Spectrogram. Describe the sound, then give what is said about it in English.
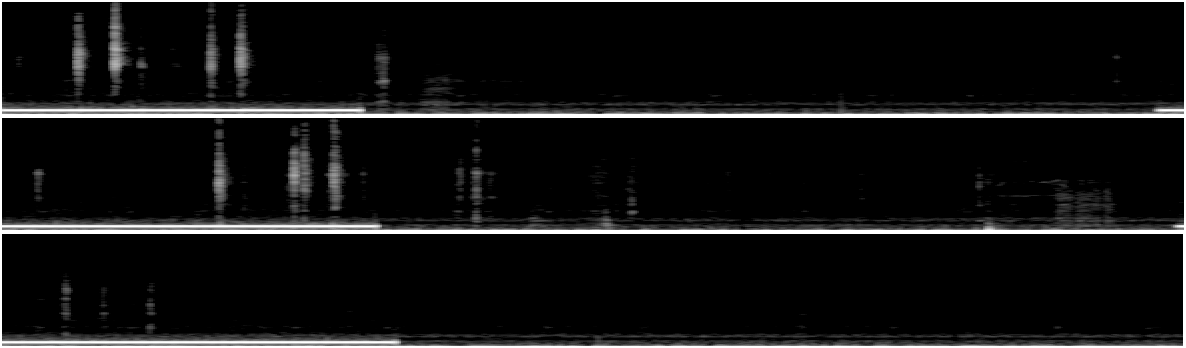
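A telephone rings on the line: three long, steady mid-pitched tones, each about two seconds, repeat at regular intervals over a noisy, rumbling background. “Hold on, phone's ringing. Phone's ringing.”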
